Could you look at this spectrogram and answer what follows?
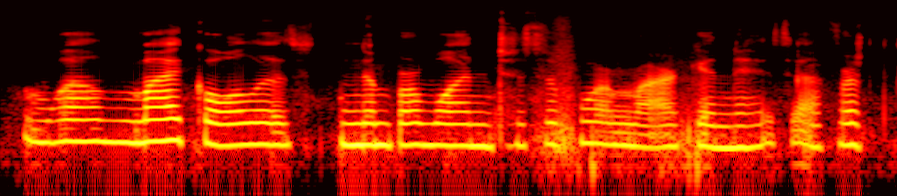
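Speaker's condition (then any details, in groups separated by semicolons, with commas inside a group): Ataxia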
